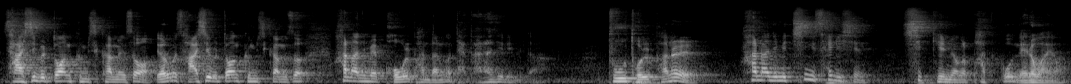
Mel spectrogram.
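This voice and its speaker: A male pastor preaching a sermon in a church, animated and asking the congregation rhetorical questions. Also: medium pitch, brisk. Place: church sanctuary. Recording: echoey church room with faint noise.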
